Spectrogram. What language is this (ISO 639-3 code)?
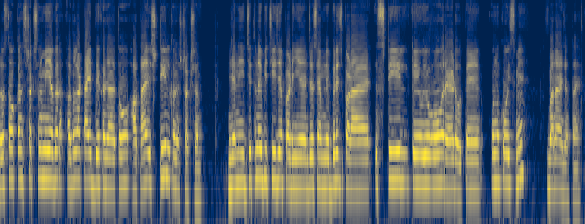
hin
